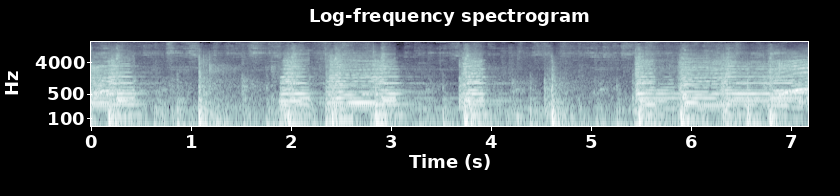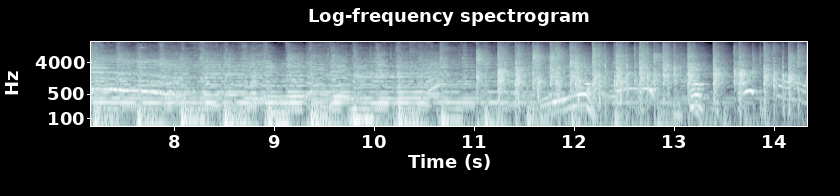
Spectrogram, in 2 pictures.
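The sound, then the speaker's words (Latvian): Audience applause breaks out near the end, a dense patter of many hands clapping that follows and overlaps the close of a sung musical performance. “Paldies par aplausiem!”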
